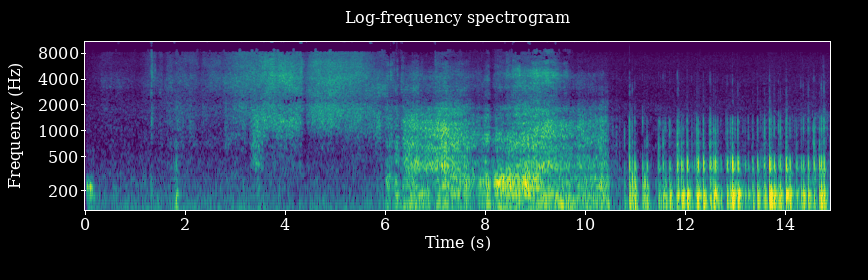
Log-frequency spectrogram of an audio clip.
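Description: Fingertips and short nails trace across the linen-like cloth cover of a large, closed hardcover cookbook with a printed food photo, lying on a marble table. Soft, breathy scratching and rubbing swells and fades for the first ten seconds. It then gives way to a quick, uneven run of dull, muted taps with a low thud and a little brightness.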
